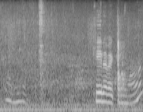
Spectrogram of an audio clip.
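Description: A voice saying "no" over and over, over a steady low hum.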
